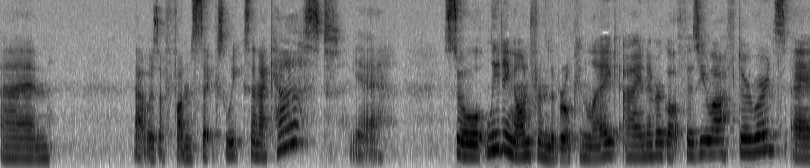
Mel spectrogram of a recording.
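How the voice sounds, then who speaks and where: Speech comes at a moderate pace in a Glaswegian accent. Noticeable background noise sits under the voice. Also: woman, medium pitch for a woman. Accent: Glaswegian Scottish. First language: Italian. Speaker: vlogger. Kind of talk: casual chat.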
